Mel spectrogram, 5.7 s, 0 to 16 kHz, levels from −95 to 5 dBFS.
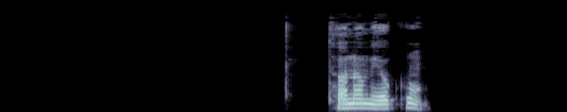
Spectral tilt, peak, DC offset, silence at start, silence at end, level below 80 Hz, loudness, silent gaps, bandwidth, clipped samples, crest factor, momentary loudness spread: -7 dB/octave; -4 dBFS; under 0.1%; 3.3 s; 1.45 s; -70 dBFS; -19 LUFS; none; 7.8 kHz; under 0.1%; 22 dB; 11 LU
